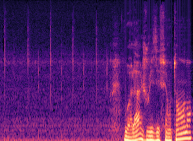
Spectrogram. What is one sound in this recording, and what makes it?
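Hands pick up a phone with soft tapping and rustling.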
